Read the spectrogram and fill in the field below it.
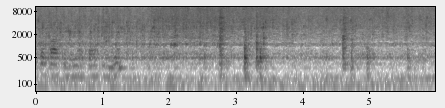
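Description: Chopped onions fry in a tempering of oil and spices for egg biryani, giving a steady low sizzle broken by a few sharp stirring clinks against the pan.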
